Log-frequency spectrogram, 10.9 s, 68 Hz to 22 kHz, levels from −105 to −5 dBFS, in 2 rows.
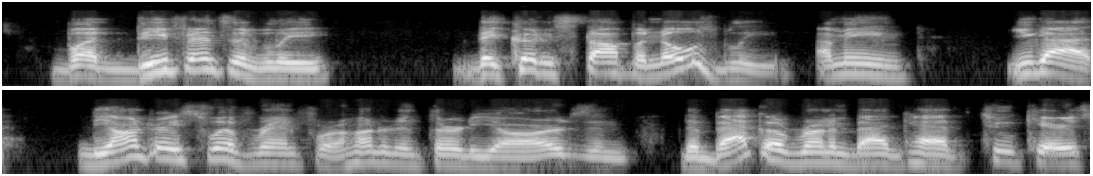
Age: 30-49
